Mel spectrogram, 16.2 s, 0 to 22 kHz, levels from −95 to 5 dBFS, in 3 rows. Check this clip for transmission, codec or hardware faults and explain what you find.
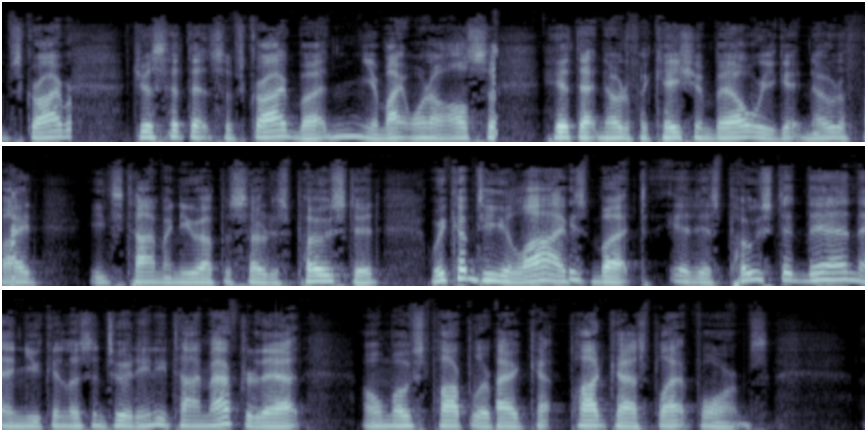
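Two kinds of fault are present: codec damage through the whole recording and two brief stream errors.

Throughout the speech, the sound is plainly degraded. Quiet detail flickers in and out, giving a watery, swirly texture. S sounds turn metallic and chirpy. Consonant onsets smear. The likely cause is MP3 compression at a low rate, which fits roughly 64 kbps. Short of bits, the encoder zeroes weak frequency lines, which switch on and off from frame to frame.

Damaged data in a compressed stream appears twice, at 3.05 to 3.09 s and at 13.83 to 13.87 s. Each event is a short squawk or blip. Corrupted bytes there make the decoder misread or reject frames. It loses sync and hunts for the next valid frame header. The brief burst of garbled output is what you hear.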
